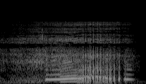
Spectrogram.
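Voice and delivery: long audible inhale; deep breath in. A narrator's reading. Olivia readies to blow out candles, a deep breath. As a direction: suck in a big, noisy breath. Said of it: "she took a deep breath".

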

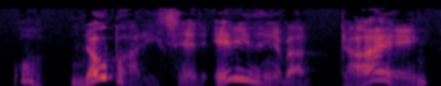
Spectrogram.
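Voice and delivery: high, indignant mother; mother answering her son's teasing. A narrator's reading. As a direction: put him in his place. Mother protests.

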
